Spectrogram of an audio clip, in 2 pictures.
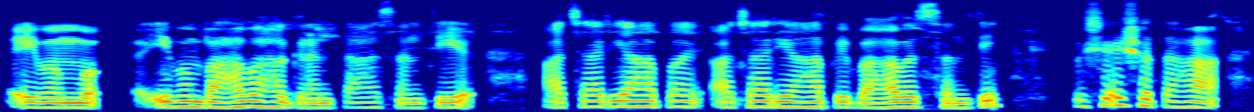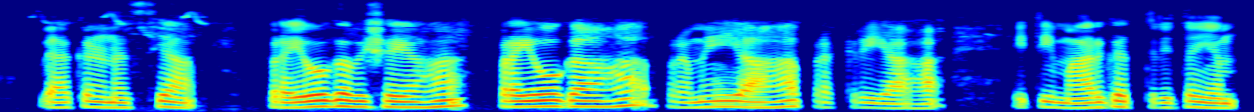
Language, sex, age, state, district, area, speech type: Sanskrit, male, 30-45, Karnataka, Bangalore Urban, urban, spontaneous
